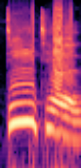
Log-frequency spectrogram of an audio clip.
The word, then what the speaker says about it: detail: very important word detail please remember it's not detail its detail the long e sound detail the clarity lies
